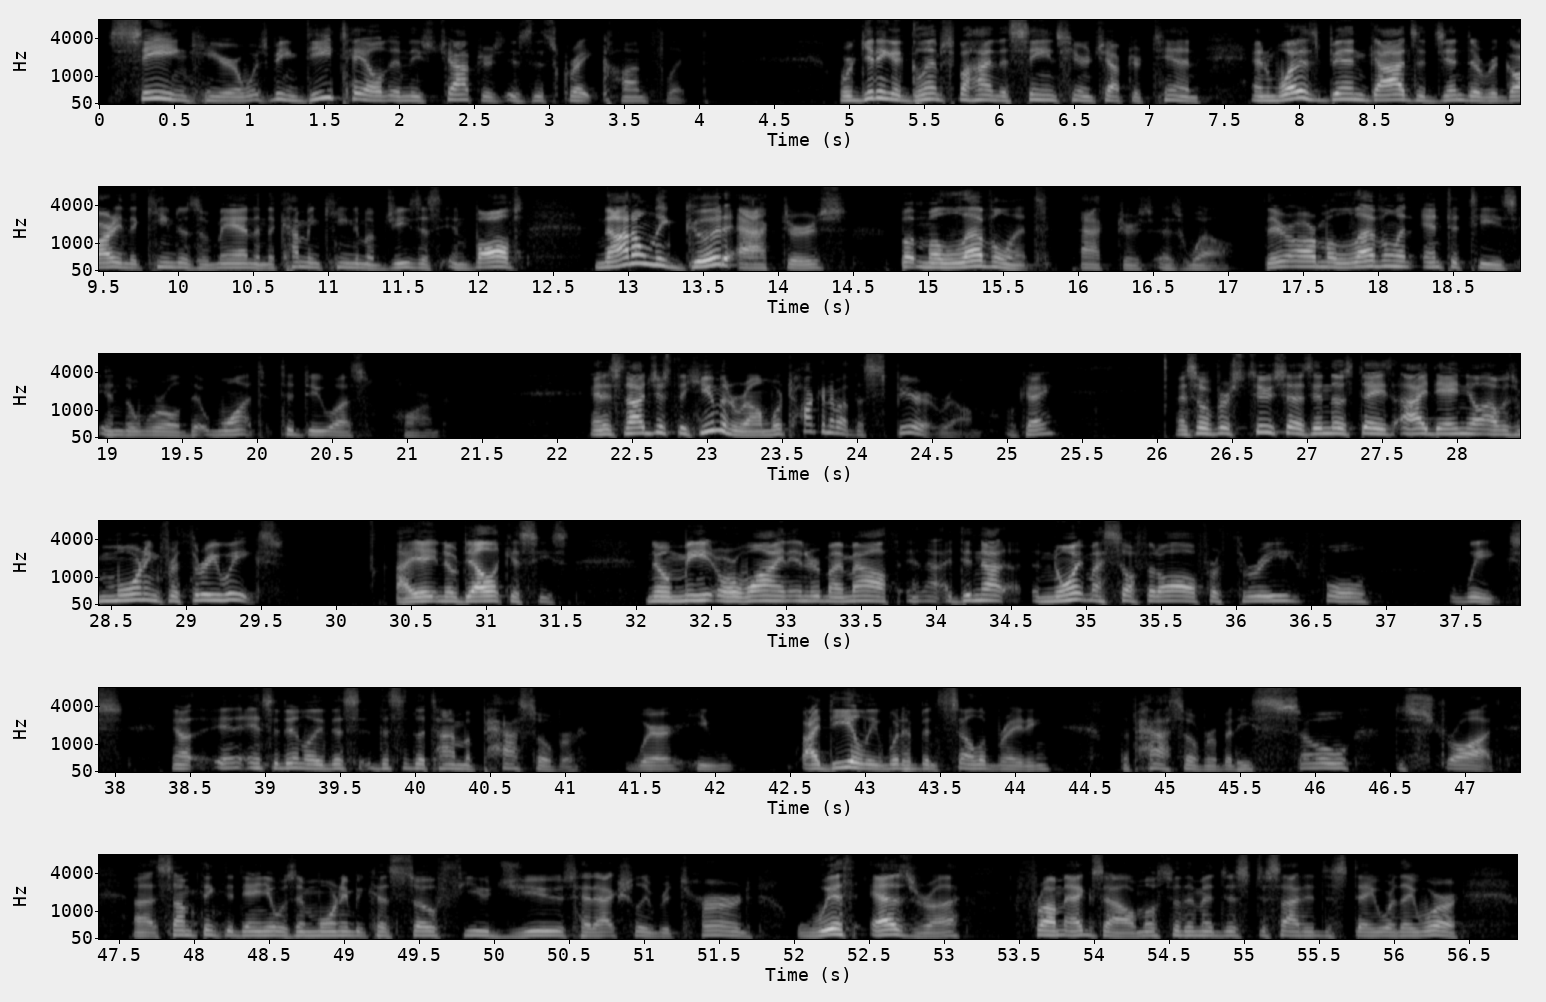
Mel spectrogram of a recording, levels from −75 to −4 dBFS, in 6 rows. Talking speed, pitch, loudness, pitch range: 175 wpm, 150 Hz, -33 LUFS, 135-170 Hz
